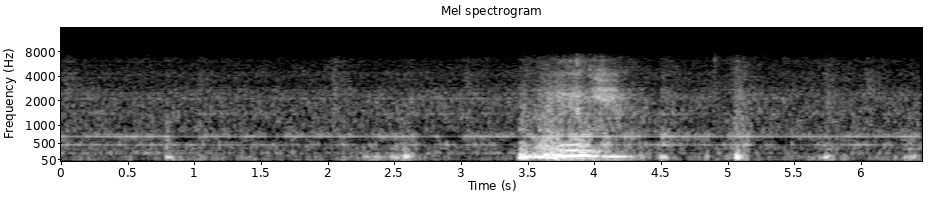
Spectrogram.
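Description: Faint handling sounds of yarn being worked over the pegs of a wooden knitting loom: a few soft knocks and taps, over a steady faint hum.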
